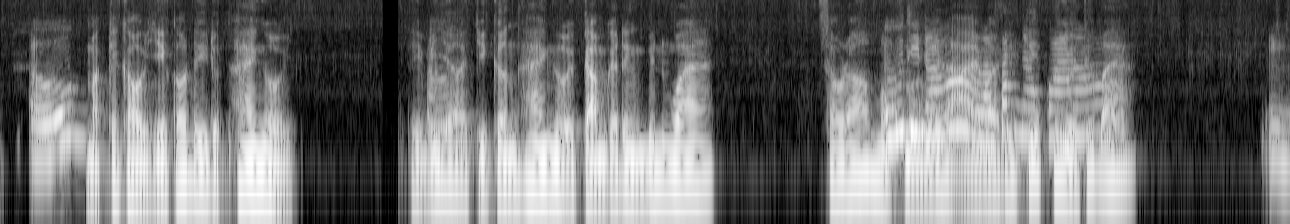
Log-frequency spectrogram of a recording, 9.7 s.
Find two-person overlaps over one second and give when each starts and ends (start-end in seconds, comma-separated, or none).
6.6-8.5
